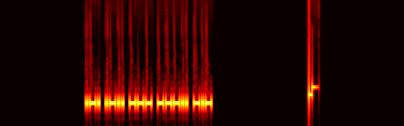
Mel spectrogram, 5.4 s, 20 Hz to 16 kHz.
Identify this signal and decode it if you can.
Morse code, heard as a keyed tone, about 44 wpm, 700 Hz. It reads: RLO8K
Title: Code Groups - 5 Letter:Numbers - 45wpm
